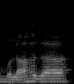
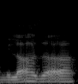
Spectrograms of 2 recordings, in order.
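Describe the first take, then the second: First: The first syllable has a u vowel. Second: The first syllable has an i vowel. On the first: "कुछ इसको पढ़ते हैं मुलाहजा" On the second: "कुछ इसको पढ़ते हैं मिलाहजा"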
